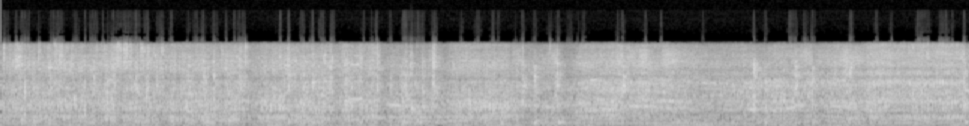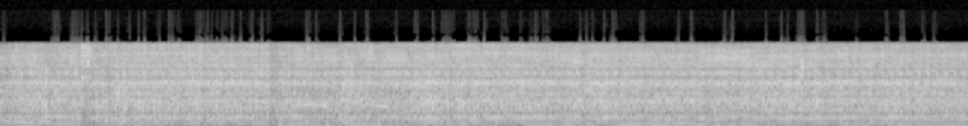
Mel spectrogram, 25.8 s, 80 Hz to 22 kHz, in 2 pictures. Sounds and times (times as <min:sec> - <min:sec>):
Outside, rural or natural: 0:00.0 - 0:25.8
Vehicle: 0:00.0 - 0:25.8.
